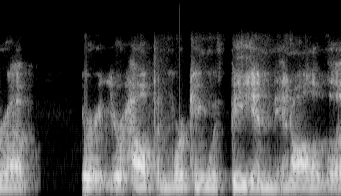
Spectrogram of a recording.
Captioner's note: laughs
